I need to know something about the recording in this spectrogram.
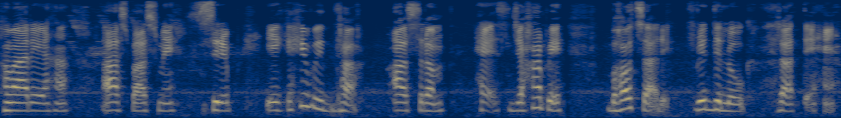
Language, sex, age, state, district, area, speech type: Hindi, male, 30-45, Uttar Pradesh, Sonbhadra, rural, spontaneous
